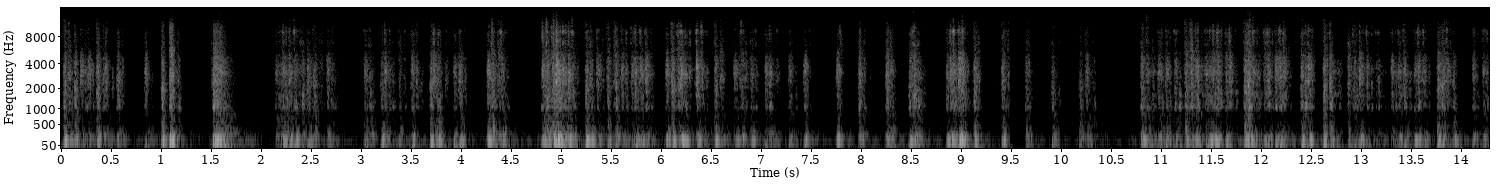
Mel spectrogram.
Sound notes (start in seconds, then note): 2.7 typing sounds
